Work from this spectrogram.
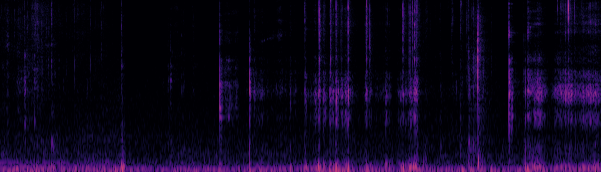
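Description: A utility knife blade scrapes a solid round bar of soap with a painted green-metallic coating and a pink core. Repeated dry, crackly scraping strokes give bright, gritty bursts over a steady low rumble.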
